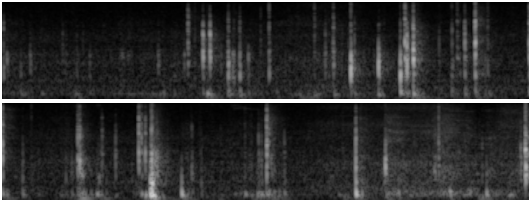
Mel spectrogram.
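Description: Fingertips tap the bumpers and shell of a hollow black plastic Xbox controller, tilted to show its top edge. The result is an irregular run of short, dry, clicky plastic taps with a bright edge and almost no ring, over a quiet background.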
